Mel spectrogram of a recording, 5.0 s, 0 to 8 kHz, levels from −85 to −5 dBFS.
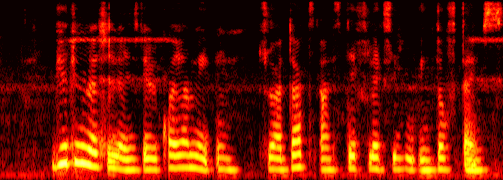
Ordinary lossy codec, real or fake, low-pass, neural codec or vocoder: none; fake; none; codec, 16 kHz, 8 kbps, FreqCodec, smaller model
